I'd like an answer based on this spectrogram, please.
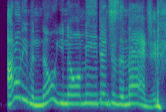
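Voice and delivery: high, bewildered banker voice; startled banker. Retold or imitated. Banker answers the kid's accusation in a high, bewildered voice.

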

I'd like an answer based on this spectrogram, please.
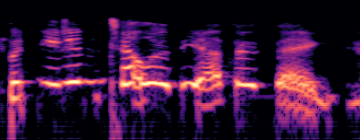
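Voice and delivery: very high squeaky pet voice; voicing the dog. Host voicing her dog Lola butting in, squeaky pet voice. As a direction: squeak it out like the little dog talking. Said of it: "Lola's like".

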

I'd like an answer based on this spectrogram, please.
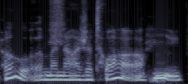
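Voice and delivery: low, drawn-out mock titillation; intrigued "oh", drawn out low. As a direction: savour it slowly, as if scandalously kinky. Quoting nineties titillation at kink.

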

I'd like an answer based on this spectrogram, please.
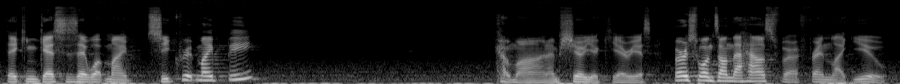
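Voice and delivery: low, soft coaxing; put-on smooth talk. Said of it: "why are you talking like that?".

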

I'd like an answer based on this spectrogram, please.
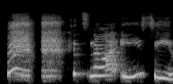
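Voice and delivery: real tears breaking through a laugh, slow and high; overwhelmed, half laughing, half crying. Real, not acted. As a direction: let the voice crack into a teary laugh. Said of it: "expect to cry like that".

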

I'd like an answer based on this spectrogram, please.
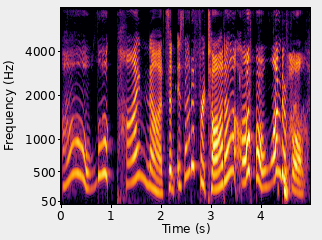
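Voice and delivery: high, delighted posh voice; posh squirrel voice. Pretend. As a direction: gush like a fancy guest at brunch.

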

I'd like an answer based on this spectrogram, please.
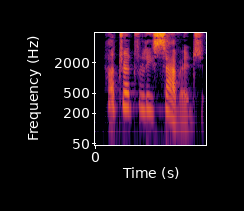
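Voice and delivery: high, shocked exclamation; shocked exclaim. A narrator's reading. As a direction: gasp it out in horror. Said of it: "exclaimed Alice".

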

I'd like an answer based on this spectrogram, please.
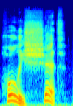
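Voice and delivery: high, drawn-out amazement; acted starstruck excitement; excited. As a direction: stretch it out high in thrilled awe. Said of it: "like, excited".

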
